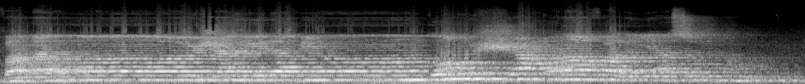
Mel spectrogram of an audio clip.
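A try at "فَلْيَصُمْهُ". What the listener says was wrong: Kepanjangan Bu ya. Falyasumhu. Falyasumhu.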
